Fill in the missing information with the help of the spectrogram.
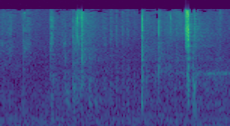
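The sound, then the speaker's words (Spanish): Thin, sticky book pages being turned to the Book of Acts and peeled apart, with a few soft crinkling rustles and papery snaps, quiet and brief, no talking. “Estas hojas se pegan mucho, aleluya.”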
